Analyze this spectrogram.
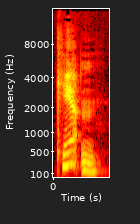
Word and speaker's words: Canton: Canton. Good job. Good pronunciation.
